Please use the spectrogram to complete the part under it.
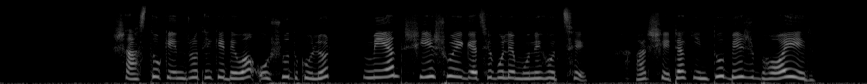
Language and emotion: Bengali, fearful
